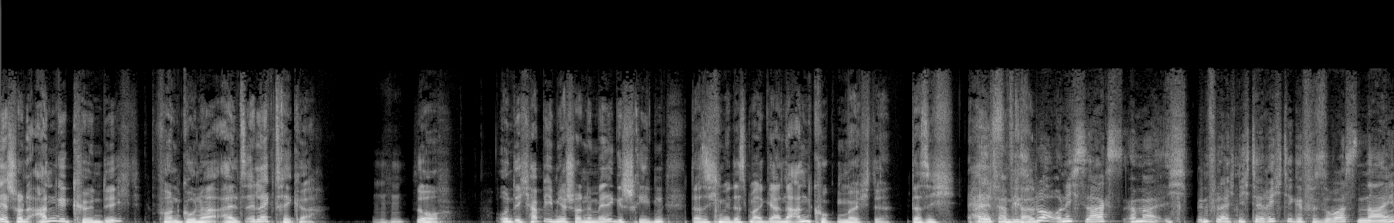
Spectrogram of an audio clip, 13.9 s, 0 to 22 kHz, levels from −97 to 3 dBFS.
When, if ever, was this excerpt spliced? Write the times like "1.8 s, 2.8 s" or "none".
1.5 s, 4.1 s, 9.0 s, 11.9 s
